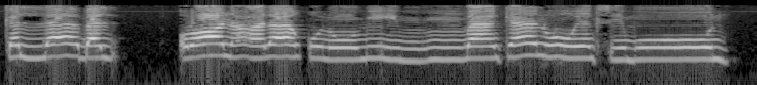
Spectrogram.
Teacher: السكت هو الوقف على اللام بدون تنفس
